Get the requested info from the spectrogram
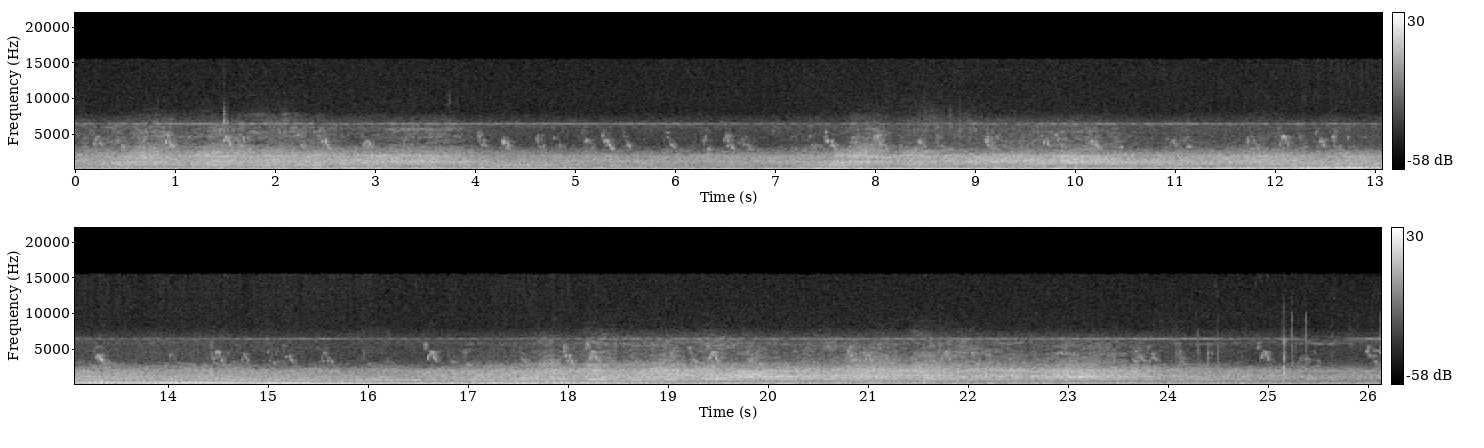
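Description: Continuous outdoor rumble and hiss that swells to its loudest around the middle, then eases off.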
